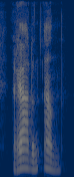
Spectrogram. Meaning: inflection of aanraden: 1. plural present indicative 2. plural present subjunctive
- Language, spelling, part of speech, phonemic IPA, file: Dutch, raden aan, verb, /ˈradə(n) ˈan/, Nl-raden aan.ogg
